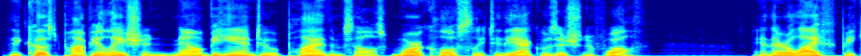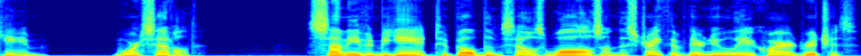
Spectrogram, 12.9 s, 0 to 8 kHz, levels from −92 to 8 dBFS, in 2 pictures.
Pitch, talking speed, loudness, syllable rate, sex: 95 Hz, 165 wpm, -21 LUFS, 5.5 syllables/s, male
